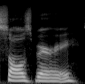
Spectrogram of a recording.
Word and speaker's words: Salisbury: I know we say that wrong. We've said it before. – Salisbury. I think I want to say it's Salisbury.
